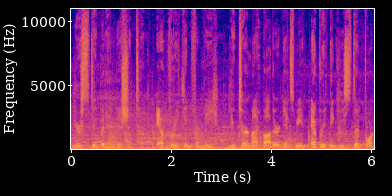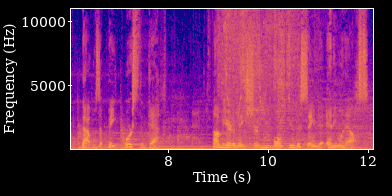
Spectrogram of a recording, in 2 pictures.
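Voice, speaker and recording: A man's voice: medium pitch, moderate pace, natural voice. An actor playing a resolute male gunslinger vampire hunter in a video game, speaking in a tough, terse way. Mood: bitter, defiant. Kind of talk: video game cutscene acting. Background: dramatic game music.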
